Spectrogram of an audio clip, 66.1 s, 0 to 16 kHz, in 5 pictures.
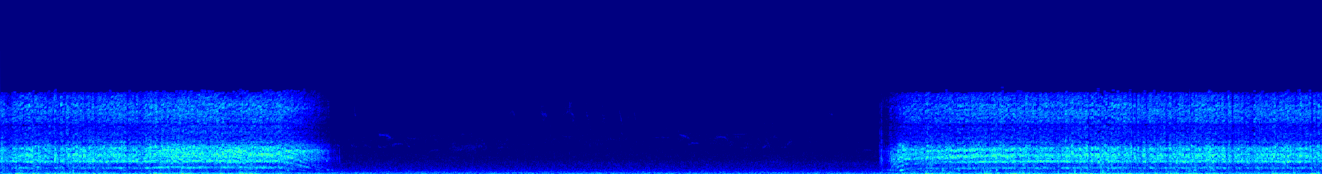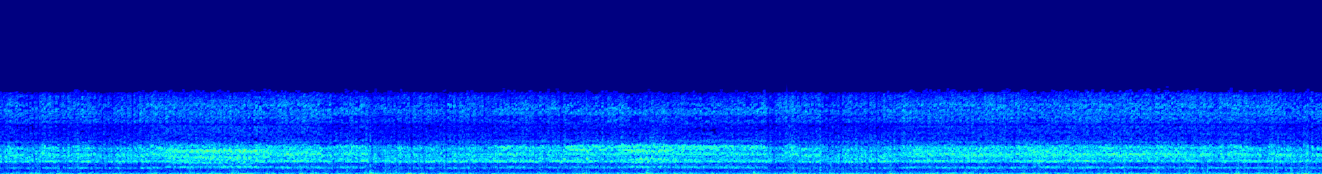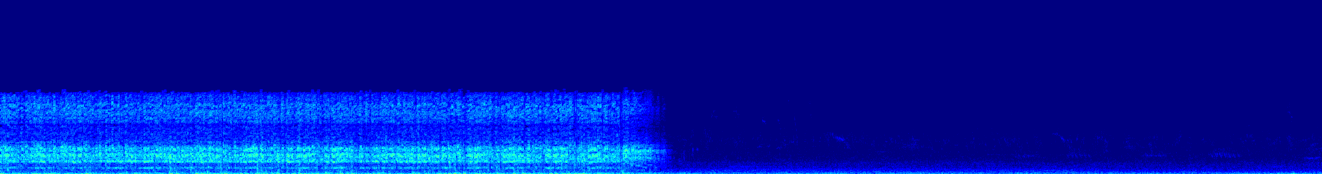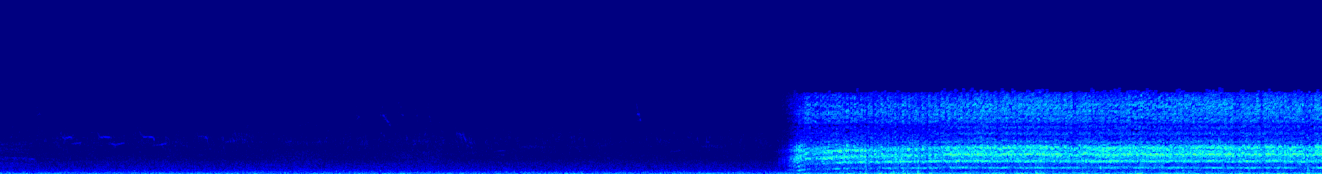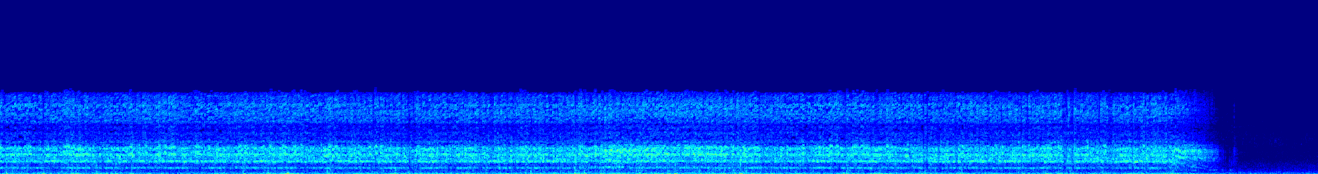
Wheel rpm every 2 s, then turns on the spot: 160, 100, 0, 0, 30, 160, 160, 160, 160, 160, 160, 160, 160, 170, 160, 160, 80, 0, 0, 0, 0, 0, 0, 10, 140, 160, 160, 160, 160, 160, 160, 160, 80.
none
